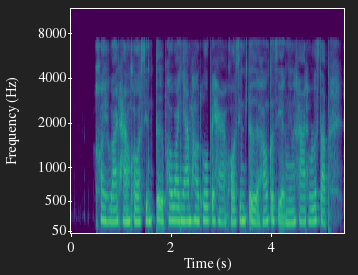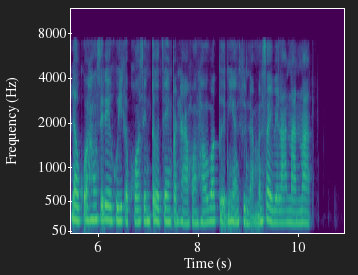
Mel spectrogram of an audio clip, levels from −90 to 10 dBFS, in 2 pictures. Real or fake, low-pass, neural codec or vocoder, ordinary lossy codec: fake; 7.2 kHz; codec, 16 kHz, 6 kbps, DAC; none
